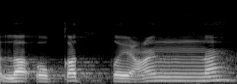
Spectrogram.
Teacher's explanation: نون کو کھینچنا ہے تھوڑا سا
